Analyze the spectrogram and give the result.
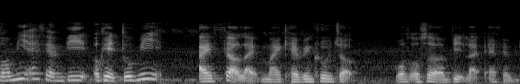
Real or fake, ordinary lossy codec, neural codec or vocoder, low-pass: real; none; none; 7.2 kHz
